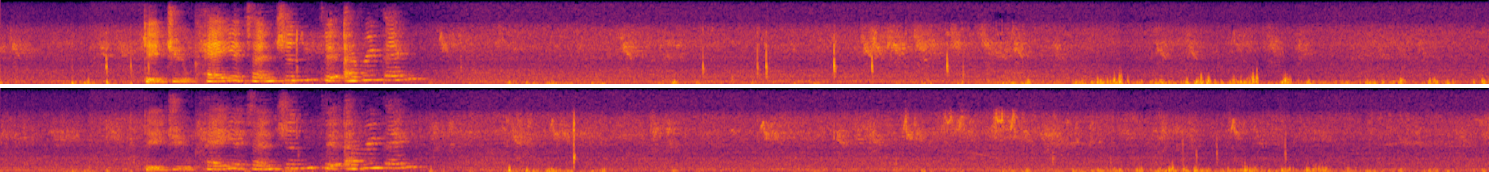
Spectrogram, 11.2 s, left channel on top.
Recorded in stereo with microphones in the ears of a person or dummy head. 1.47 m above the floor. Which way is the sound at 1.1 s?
40° left (ahead or behind).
